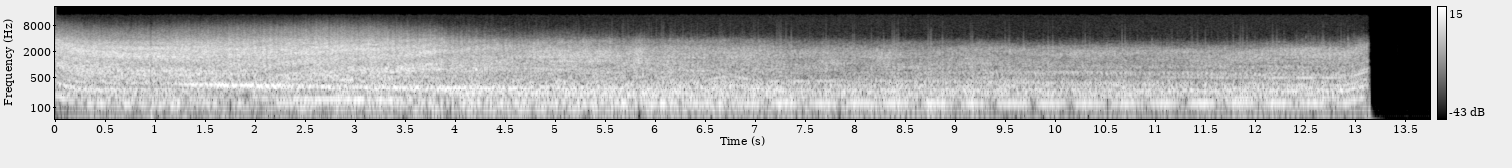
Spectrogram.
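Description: Twin Bristol Mercury radial engines of a low-flying Bristol Blenheim bomber, loud and steady. The engine note drops in pitch in the first few seconds as it passes overhead, then holds as a drone. The sound cuts off abruptly near the end.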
